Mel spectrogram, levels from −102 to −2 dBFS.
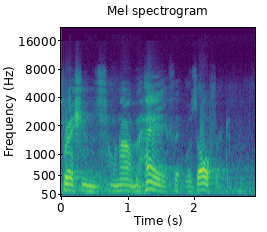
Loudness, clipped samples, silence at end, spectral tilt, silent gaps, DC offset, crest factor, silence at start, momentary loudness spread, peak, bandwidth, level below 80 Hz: -24 LUFS; under 0.1%; 0 s; -6 dB/octave; none; under 0.1%; 16 dB; 0 s; 18 LU; -8 dBFS; 9.2 kHz; -58 dBFS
